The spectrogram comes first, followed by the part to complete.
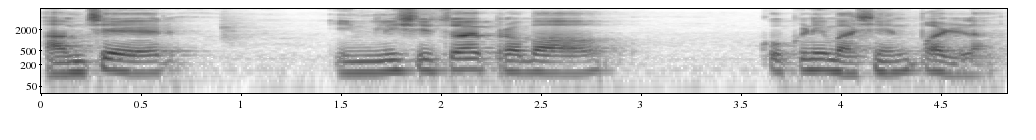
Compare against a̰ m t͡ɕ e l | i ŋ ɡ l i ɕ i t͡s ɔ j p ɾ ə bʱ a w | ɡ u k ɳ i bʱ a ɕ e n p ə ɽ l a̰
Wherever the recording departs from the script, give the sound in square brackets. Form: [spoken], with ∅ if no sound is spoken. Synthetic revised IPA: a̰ m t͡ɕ e [ɾ] | i ŋ ɡ l i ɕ i t͡s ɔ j p ɾ ə bʱ a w | [k] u k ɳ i bʱ a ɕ e n p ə ɽ l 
